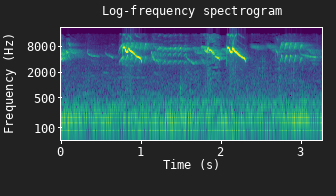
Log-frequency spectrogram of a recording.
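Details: Female Oriental white-eye in breeding condition calling for males: a burst of high, slurred falling notes tangled with rapid overlapping twitters, then softer chirps fading out.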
